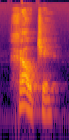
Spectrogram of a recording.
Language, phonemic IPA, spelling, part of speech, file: Dutch, /ˈɣrɑucə/, grauwtje, noun, Nl-grauwtje.ogg
- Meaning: 1. donkey 2. grisaille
